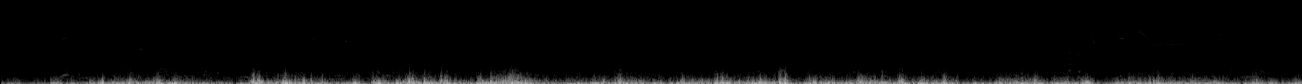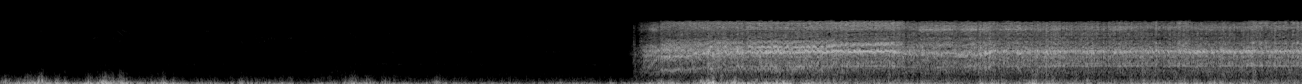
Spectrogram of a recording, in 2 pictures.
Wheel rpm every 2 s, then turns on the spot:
0, 0, 0, 0, 0, 0, 0, 0, 0, 30, 200, 220, 240.
none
